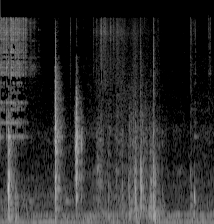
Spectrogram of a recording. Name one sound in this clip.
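Olives rattle and roll as a hand stirs through them.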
